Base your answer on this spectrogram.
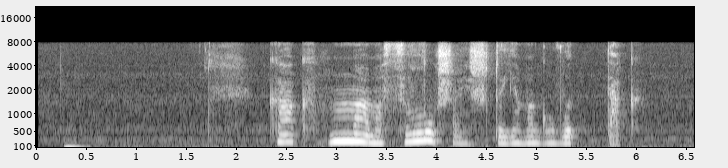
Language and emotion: Russian, angry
